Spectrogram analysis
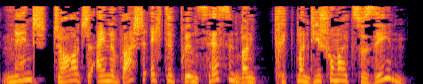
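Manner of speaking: put-on high, thrilled girlish voice; bubbling excitement. A narrator's reading. Anne urges George about seeing a real princess, excited. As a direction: gush as if bouncing up and down. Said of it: "Anne hüpfte wie ein Flummi".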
